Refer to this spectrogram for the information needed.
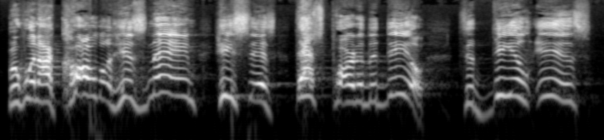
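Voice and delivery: loud, high preaching cadence; preaching at full force. Real, not acted. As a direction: ring it out to the congregation.

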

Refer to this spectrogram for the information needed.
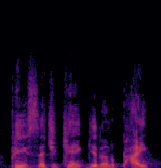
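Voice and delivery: ordinary delivery

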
